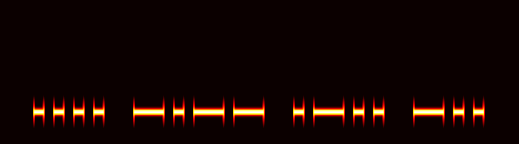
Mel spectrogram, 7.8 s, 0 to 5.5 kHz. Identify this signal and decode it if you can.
Morse code, heard as a keyed tone, about 8 wpm, 600 Hz. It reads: HYLD
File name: Korte ord DK 8wpm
